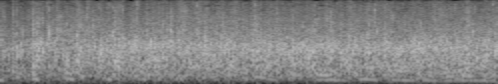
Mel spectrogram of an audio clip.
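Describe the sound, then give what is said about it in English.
A studio audience on the show Saugatuck on Sunday claps for a guest from the Lakeshore Pet Boutique in a steady, dense round of applause, loud and continuous for the whole stretch, with the bright crackle of many hands blending together and no pauses. “And would like to give you a big round of applause if I could get the audience's attention.”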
